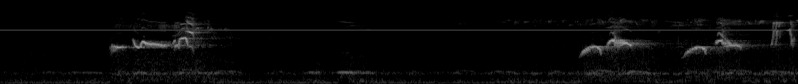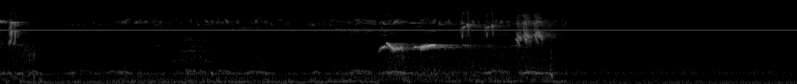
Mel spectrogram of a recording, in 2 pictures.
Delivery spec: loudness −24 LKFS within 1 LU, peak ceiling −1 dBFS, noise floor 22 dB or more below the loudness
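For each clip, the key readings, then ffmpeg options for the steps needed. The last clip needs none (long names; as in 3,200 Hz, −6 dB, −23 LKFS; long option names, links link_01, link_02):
interfering tone 5,000 Hz; level of the tone −51 dBFS; integrated loudness −32.0 LKFS; sample peak −18.0 dBFS; target loudness −24.0 LKFS
→ -af "bandreject=frequency=5000:width=30"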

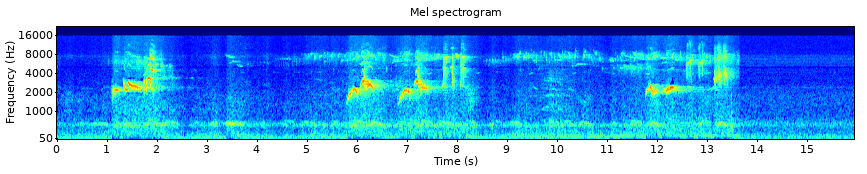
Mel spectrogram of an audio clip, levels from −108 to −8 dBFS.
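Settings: interfering tone none found; integrated loudness −32.0 LKFS; sample peak −18.5 dBFS; target loudness −24.0 LKFS
→ -af "volume=8dB"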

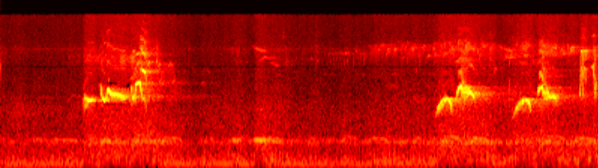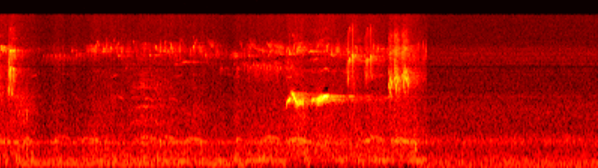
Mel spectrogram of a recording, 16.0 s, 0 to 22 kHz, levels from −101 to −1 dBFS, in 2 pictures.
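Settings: integrated loudness −24.0 LKFS; sample peak −10.5 dBFS; background noise floor −57 dBFS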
